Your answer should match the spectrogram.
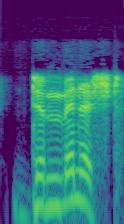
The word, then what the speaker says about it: diminished: is the same okay the Ed D is pronounced just like a t Okay so diminished me can you say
